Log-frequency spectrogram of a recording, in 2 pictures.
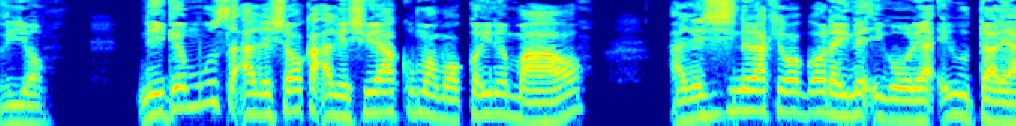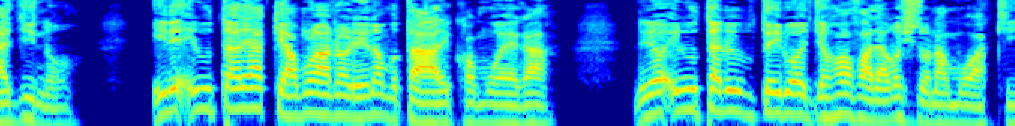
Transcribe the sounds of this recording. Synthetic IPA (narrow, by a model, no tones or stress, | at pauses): ðiɔ | niːɡemusaʔaɣeɕɔːkaʔaɣeʃieakumamɔkɔinemaɔ | a̰ɣeɕ̬iʃ̬ineɾakeɣɔɡɔɾaineʔiɣoɾeaʔeɾutaɾead͡ʒinɔ | iɾeʔeɾutaɾeakeamoɾanɔɾeːnamotaɾekɔmwɛɣa | nejɔeɾutaɾeɾuteiɾwɔd͡ʒɛɦɔvaɾeaɣoʃ̬inɔnamwaki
